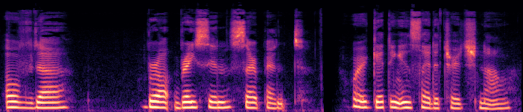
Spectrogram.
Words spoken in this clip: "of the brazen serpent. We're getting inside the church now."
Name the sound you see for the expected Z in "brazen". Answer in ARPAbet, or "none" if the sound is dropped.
S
